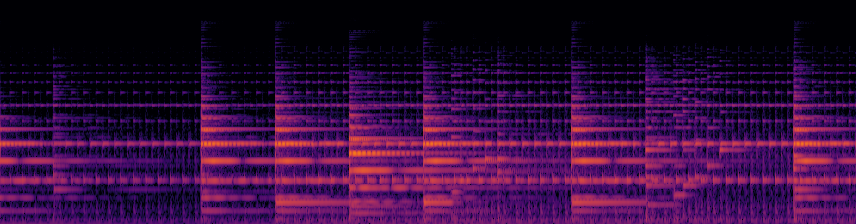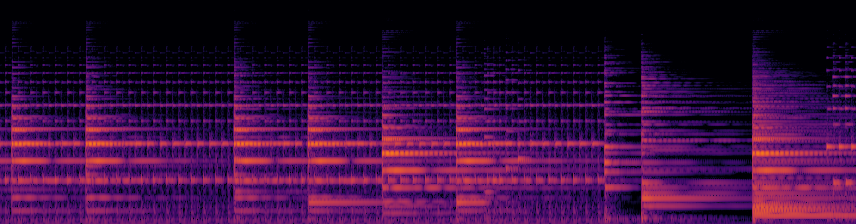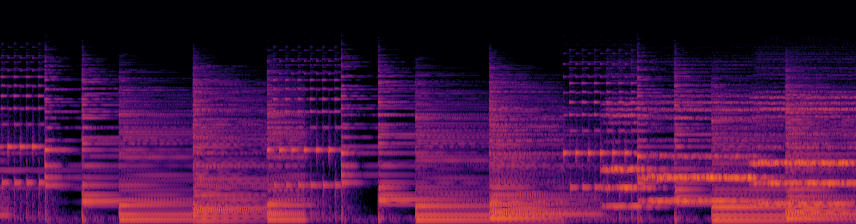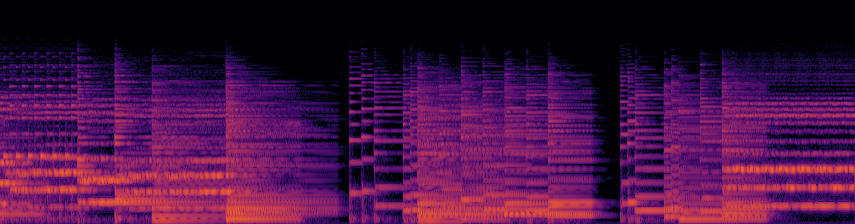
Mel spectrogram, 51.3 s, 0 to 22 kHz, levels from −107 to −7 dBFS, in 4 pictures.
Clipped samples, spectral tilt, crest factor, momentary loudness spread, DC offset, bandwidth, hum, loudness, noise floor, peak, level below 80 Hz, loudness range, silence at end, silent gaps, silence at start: under 0.1%; -5.5 dB/octave; 18 dB; 14 LU; under 0.1%; 14 kHz; none; -47 LUFS; -70 dBFS; -30 dBFS; -66 dBFS; 6 LU; 0 s; none; 0 s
